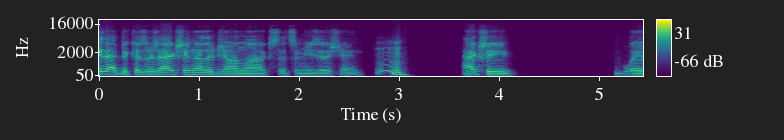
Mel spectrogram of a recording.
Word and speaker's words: John Laux: It's Oh, my I'm John Locks.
